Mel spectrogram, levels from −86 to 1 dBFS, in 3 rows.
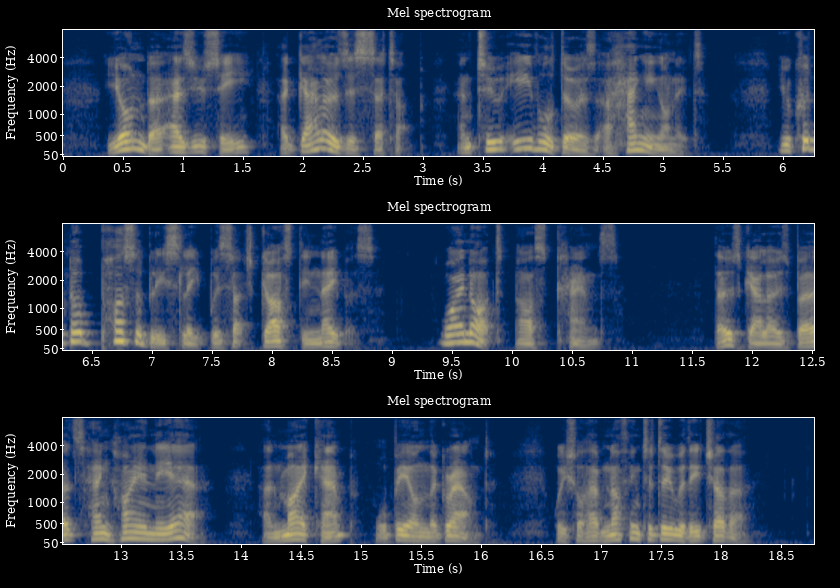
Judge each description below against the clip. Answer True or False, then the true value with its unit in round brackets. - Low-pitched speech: True (120 Hz)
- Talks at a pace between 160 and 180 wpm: True (175 wpm)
